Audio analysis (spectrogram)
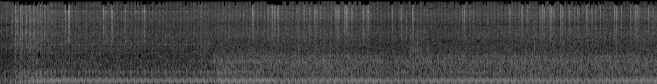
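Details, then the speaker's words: Honda mower with a faulty choke, primed with fuel: it catches within half a second and settles into a steady, even single-cylinder drone with no misses or surging; normal running, with only the choke left to fix. "foreign so the good news is that after priming the engine it not only started but it kept running that means we only need to fix the choke system and we should be good but only when we're talking about the engine"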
